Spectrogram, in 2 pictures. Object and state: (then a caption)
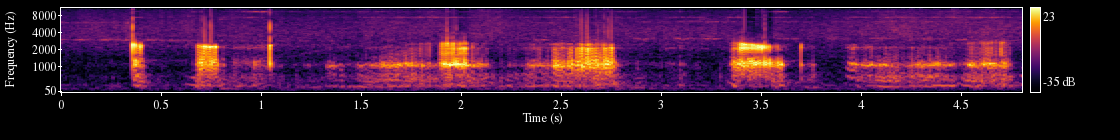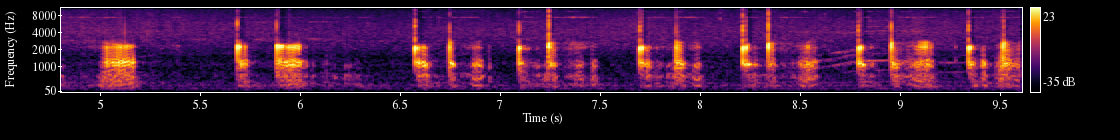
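Stone mortar and pestle being ground. A solid stone pestle is ground and rotated by hand inside a hollow, grey carved stone mortar. Gritty scraping rasps alternate with quick, sharp clicks and taps, each carrying a bright stony ring near 1.1 kHz that dies away fast. Toward the end, the strokes become short, rapid knocks.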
